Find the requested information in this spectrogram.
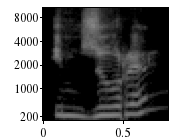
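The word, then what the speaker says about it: Imzouren: about your background you were born in uh imsuren yes do i pronounce it right it's a small village in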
